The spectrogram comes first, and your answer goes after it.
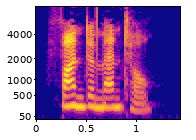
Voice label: "fundamental", voice, English

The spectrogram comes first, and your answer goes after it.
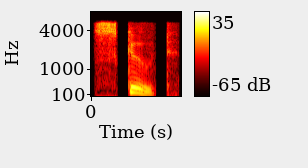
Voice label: "scoot", English

